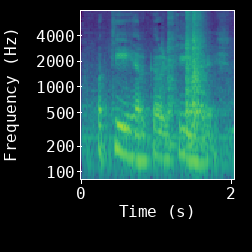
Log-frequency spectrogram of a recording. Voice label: karuk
